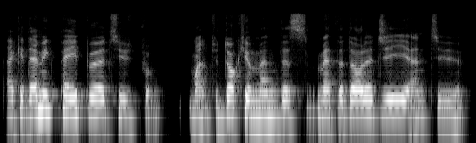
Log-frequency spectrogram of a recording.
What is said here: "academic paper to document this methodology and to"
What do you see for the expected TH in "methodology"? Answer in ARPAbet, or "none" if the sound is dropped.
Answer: TH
